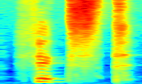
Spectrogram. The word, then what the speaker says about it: fixed: Fix becomes fixed. Notice how I pronounce the T at the end.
